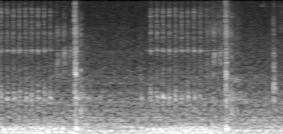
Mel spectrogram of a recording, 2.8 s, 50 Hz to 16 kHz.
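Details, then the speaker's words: Spectra S2 electric breast pump motor running: low hum with quick rattling bursts and a click each cycle, fairly quiet. "you just so you can kind of hear it you know what you're dealing with satellite the motor in it it's not too loud"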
